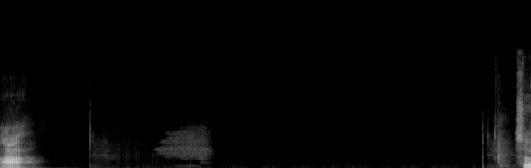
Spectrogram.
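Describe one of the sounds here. An elderly man speaks calmly into a microphone, in short bursts.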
